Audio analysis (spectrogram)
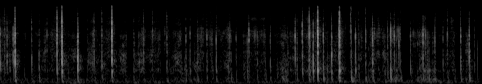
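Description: Long nails tap on holographic tree-print foil wrapping paper covering a long gift box with a red gift tag. The result is a quick, irregular run of bright, crisp clicks and crinkles, sharpest in the high frequencies, with almost no low-end body and no lingering ring.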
